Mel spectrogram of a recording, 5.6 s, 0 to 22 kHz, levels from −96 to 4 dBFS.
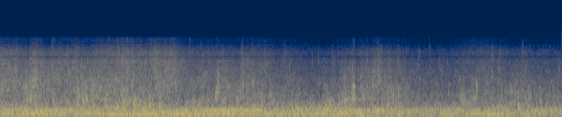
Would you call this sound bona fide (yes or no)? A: yes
